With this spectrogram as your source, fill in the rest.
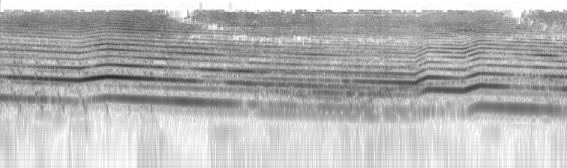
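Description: Red toy fire truck siren wailing loudly and close, a continuous electronic tone gliding up and down in repeated sweeps, with faint background noise underneath.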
